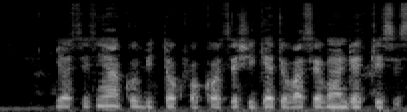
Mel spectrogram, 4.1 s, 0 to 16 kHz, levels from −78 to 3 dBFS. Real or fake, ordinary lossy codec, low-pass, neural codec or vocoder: real; AAC, 64 kbps; 14.4 kHz; none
